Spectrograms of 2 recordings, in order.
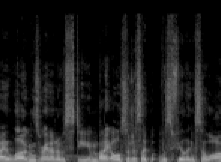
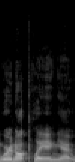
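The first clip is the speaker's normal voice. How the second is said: ordinary talk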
